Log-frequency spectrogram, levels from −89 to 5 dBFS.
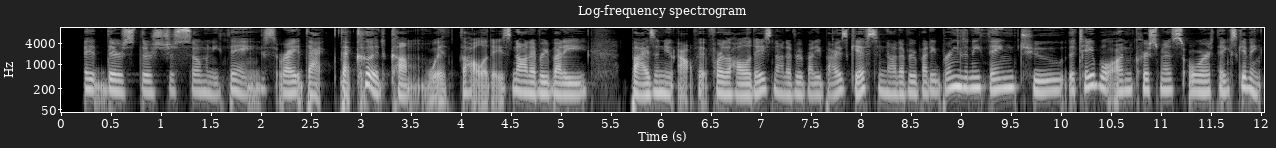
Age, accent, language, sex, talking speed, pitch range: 20-39, American, English, female, 195 wpm, 150-180 Hz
